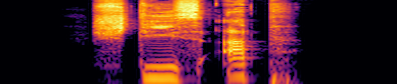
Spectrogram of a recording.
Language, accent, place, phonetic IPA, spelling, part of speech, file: German, Germany, Berlin, [ˌʃtiːs ˈap], stieß ab, verb, De-stieß ab.ogg
- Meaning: first/third-person singular preterite of abstoßen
